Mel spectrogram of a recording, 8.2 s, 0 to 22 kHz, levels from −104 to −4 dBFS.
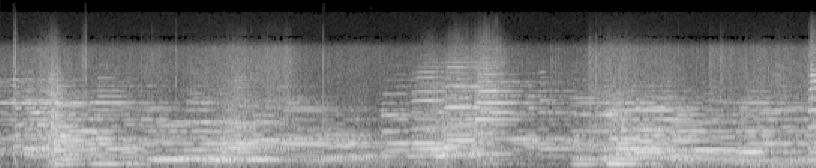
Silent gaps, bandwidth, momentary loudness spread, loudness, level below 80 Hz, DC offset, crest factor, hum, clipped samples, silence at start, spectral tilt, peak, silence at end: none; 12.5 kHz; 9 LU; -21 LUFS; -48 dBFS; under 0.1%; 14 dB; none; under 0.1%; 0 s; -5 dB/octave; -6 dBFS; 0 s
